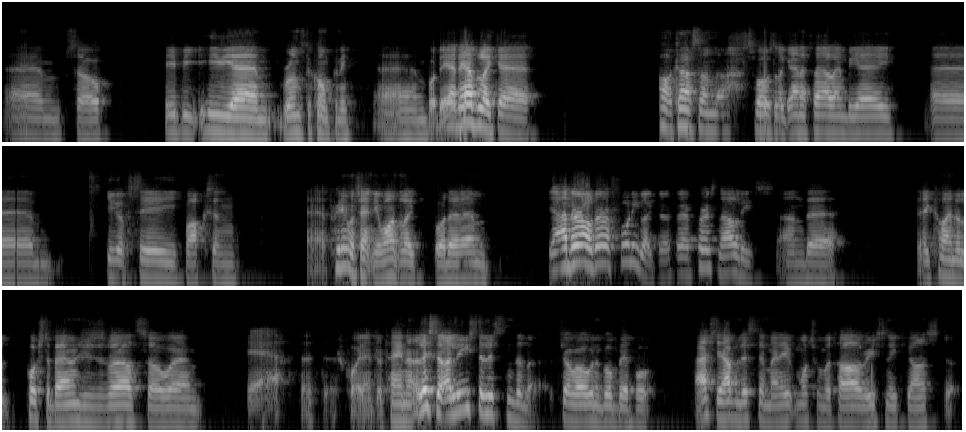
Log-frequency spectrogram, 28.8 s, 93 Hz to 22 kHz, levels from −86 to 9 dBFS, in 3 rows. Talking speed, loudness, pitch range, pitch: 185 wpm, -30 LUFS, 115-140 Hz, 130 Hz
